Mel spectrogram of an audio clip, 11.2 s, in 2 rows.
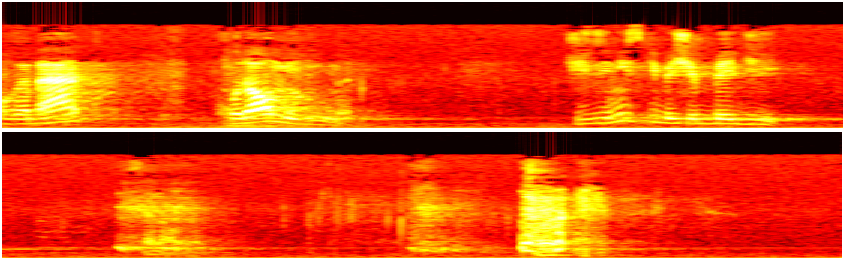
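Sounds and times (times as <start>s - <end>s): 
speech: 0.1s - 0.8s, 1.4s - 2.5s, 3.8s - 5.5s, 6.4s - 7.0s, 8.3s - 9.8s
chesty cough from someone with a cold: 6.4s - 7.2s, 8.3s - 10.0s
throat clearing: 6.4s - 7.2s, 8.2s - 10.1s.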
